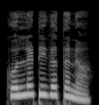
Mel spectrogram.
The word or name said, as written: ಕೊಲ್ಲಟಿಗತನ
